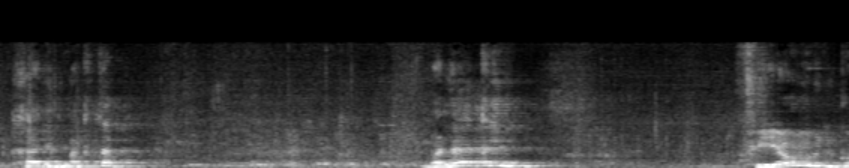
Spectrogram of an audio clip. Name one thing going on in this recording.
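An elderly man speaks slowly and thoughtfully into a microphone in a large echoing hall.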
